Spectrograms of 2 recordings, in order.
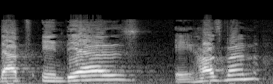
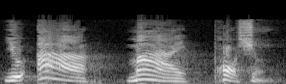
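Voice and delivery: slow, drawn-out reading of a verse; a measured, reverent declaration; much slower than usual. Shown as a demonstration. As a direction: savour each word slowly. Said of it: "that's how he acknowledged that relation".

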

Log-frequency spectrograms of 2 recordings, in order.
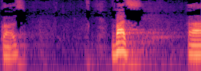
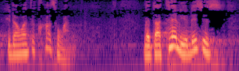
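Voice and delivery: ordinary delivery

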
